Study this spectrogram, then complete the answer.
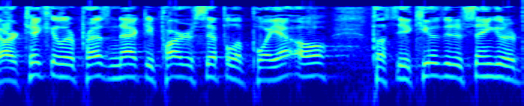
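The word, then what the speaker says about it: Poieo (ποιέω): Start out with the verb poieo. P-O-I-E long O. Poieo.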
